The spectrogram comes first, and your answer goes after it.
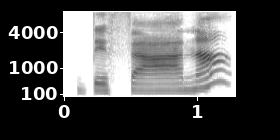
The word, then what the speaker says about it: Befana: Oh yes, but sorry anyone who's got an Italian background, but Befana I think is how you say it.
